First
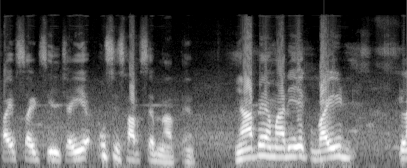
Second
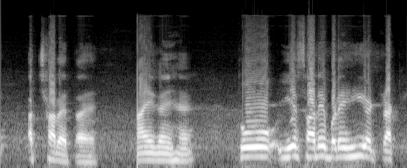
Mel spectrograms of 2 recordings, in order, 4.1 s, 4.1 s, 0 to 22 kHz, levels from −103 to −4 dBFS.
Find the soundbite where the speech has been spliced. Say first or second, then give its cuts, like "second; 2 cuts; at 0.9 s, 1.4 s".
second; 1 cut; at 1.4 s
